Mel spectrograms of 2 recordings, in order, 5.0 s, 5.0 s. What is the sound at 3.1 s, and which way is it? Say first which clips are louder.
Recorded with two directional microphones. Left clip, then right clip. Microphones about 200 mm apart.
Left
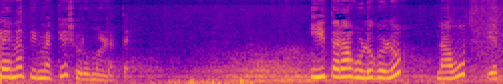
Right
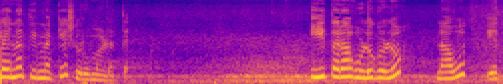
Speech: right 4 dB; 50° right (ahead or behind).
